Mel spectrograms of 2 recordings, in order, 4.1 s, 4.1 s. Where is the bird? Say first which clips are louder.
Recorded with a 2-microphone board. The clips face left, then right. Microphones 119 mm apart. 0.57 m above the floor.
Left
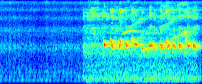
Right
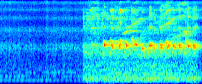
Left 1 dB; 15° right (ahead or behind), 1.0 m.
